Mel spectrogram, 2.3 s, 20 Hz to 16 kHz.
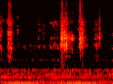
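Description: Faint handling sounds of a small Imalent X-UL01 magnetic weapon mount being turned and flexed in the hand: a few short clicks and scrapes spread over two seconds.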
